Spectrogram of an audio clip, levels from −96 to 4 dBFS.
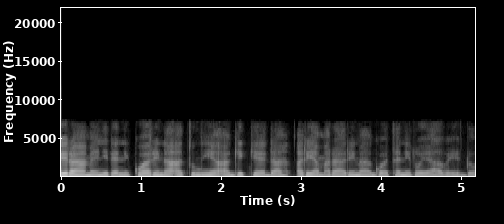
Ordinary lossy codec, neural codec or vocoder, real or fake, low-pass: MP3, 48 kbps; codec, 16 kHz, 0.8 kbps, ZipCodec; fake; 7.2 kHz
